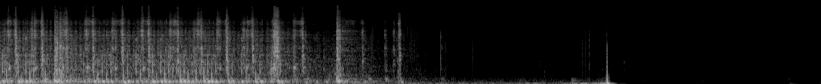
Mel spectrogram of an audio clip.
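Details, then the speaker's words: 1964 demonstration, four-cylinder engine: uneven running with sharp pops and coughs spitting back through the carburettor, mainly from too lean a mixture, before dying out; over-advanced ignition timing is another stated cause. "band seven splitting back through the carburetor in a four-cylinder engine due mainly to too much air in the air and petrol mixture which results in slow burning and in fact burning is still going on when the inlet valve opens again on the next cycle of operati"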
